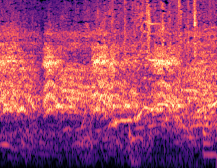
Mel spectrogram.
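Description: Crows caw in a flock: many harsh, rasping calls overlap in a loud, continuous chorus with no clear gap between them.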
